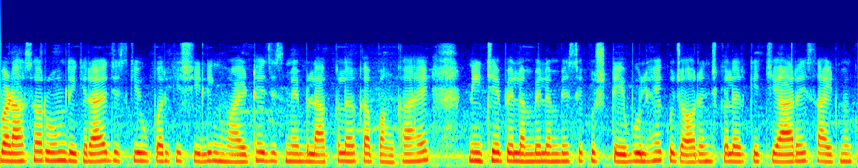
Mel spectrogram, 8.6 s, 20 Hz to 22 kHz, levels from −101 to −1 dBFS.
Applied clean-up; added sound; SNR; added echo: none; none; none; none.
